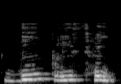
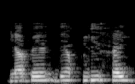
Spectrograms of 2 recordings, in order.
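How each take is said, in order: First: Slow, careful "दी please सही"; corrected article. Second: Mistaken "दिया" before "please"; wrong article. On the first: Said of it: "no, no, no, दी please सही". (धीमे से सही उच्चारण "दी please सही") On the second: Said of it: "no, no, no". ("दिया please सही" – गलत आर्टिकल के साथ) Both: Shown as a demonstration.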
